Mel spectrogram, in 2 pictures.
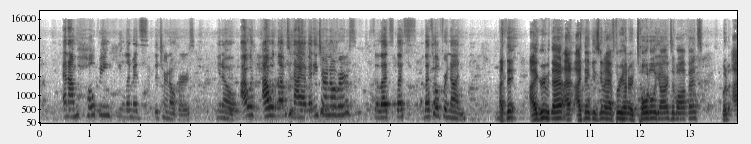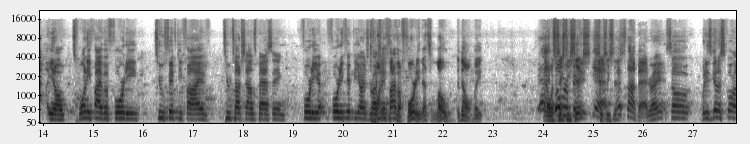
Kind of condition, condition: setting, busy venue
